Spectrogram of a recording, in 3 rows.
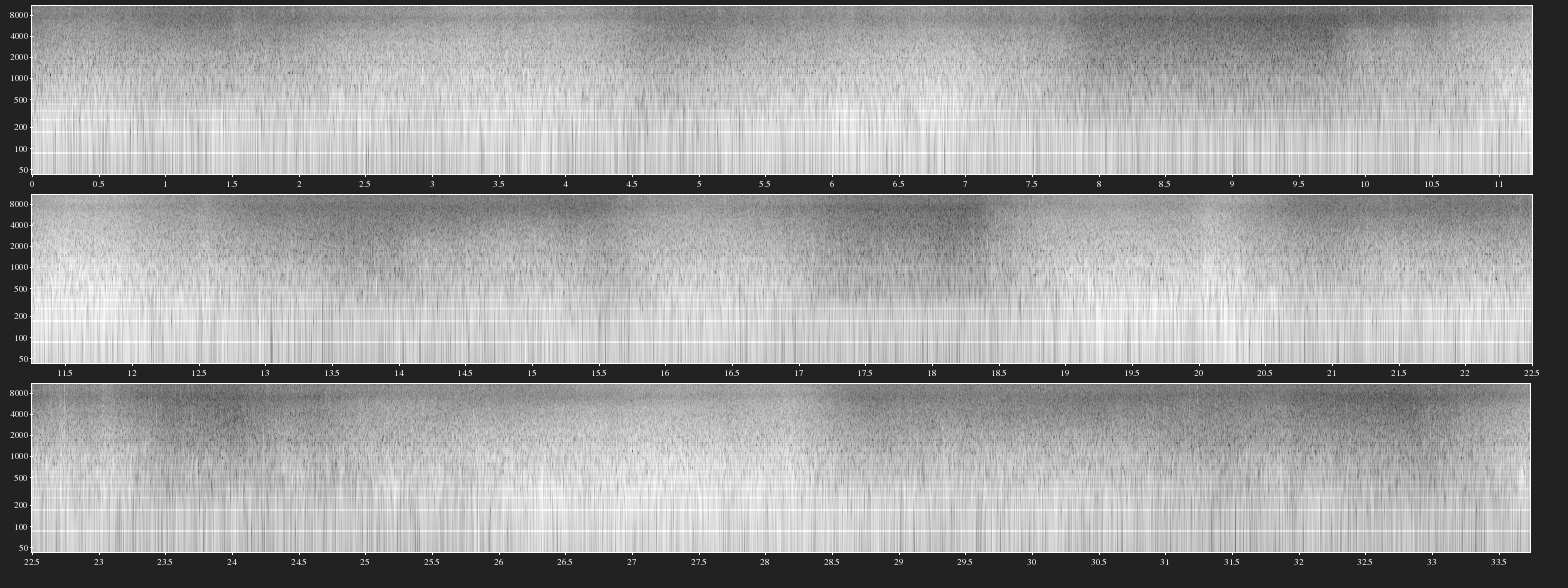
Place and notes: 三芝區後厝里, New Taipei City - Beach
Sound of the waves, Beach
Zoom H2n MS+XY
New Taipei City, Taiwan, 21 November, 15:10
